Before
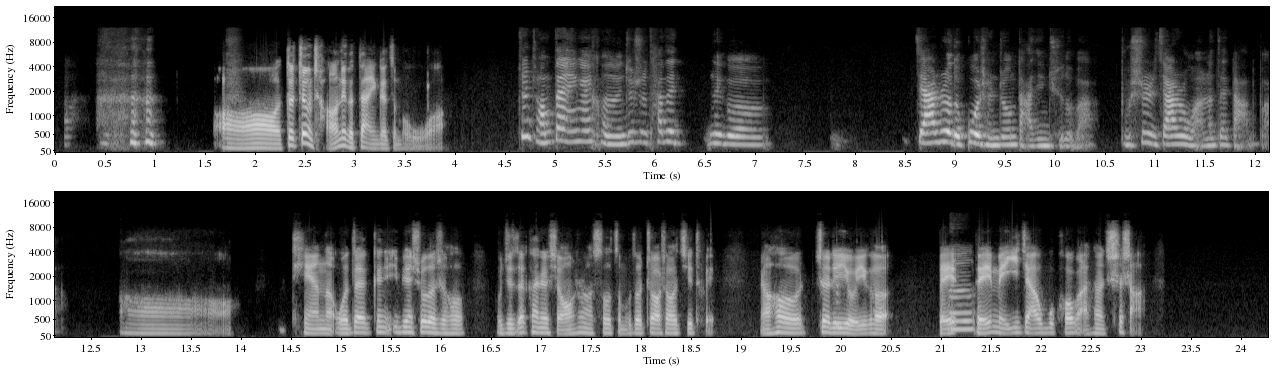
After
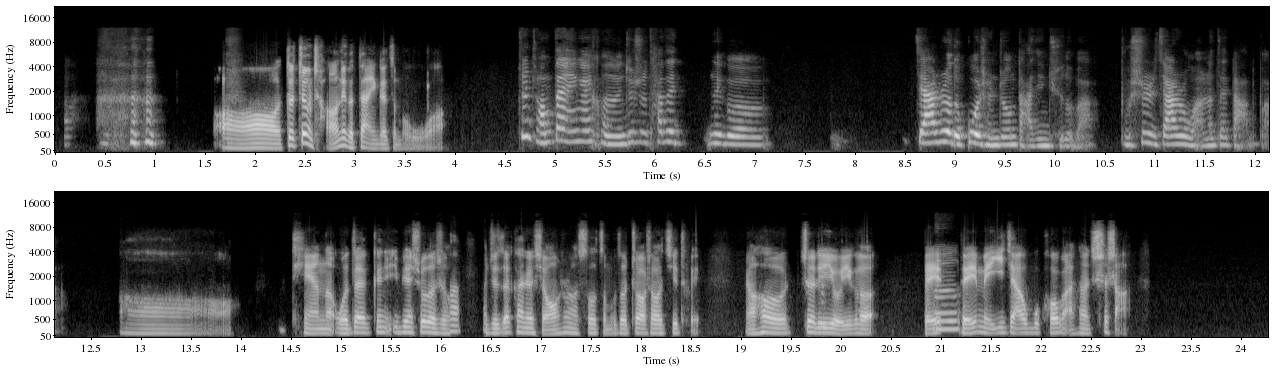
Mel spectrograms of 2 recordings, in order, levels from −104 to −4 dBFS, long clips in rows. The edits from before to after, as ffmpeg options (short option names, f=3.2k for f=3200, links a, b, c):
-filter_complex "[0:a]asplit=3[a][b][c];[a]atrim=end=16.094[d];[b]atrim=start=16.09:end=16.6,asetpts=PTS-STARTPTS,asetrate=62181,aresample=44100,atrim=end_sample=15951,asetpts=PTS-STARTPTS[e];[c]atrim=start=16.596[f];[d][e]acrossfade=d=0.004:c1=hsin:c2=hsin[g];[g][f]acrossfade=d=0.004:c1=hsin:c2=hsin"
